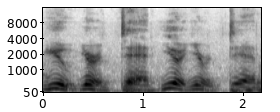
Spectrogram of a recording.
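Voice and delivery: slow, deliberate mock threat; mild drunken threat. Drunk man threatens each player, mild slow menace. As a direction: lightly act a slow death threat. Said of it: "he's just calling everyone up".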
